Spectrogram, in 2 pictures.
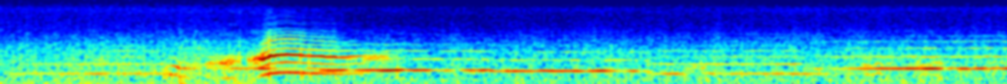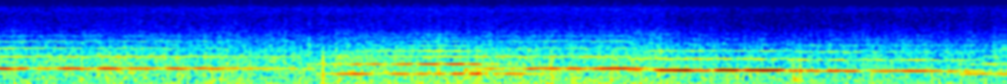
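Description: Soft orchestral film score of slow, held notes moving in gentle steps. About a second in, a brief wailing cry sweeps up and falls back over the music.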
